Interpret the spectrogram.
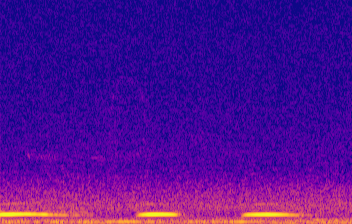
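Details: A mourning dove calls up close in a backyard, its neck bulging as it calls: three soft, low, hollow hoo notes, each steady then sliding slightly down, spaced under a second apart over a faint low rumble.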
